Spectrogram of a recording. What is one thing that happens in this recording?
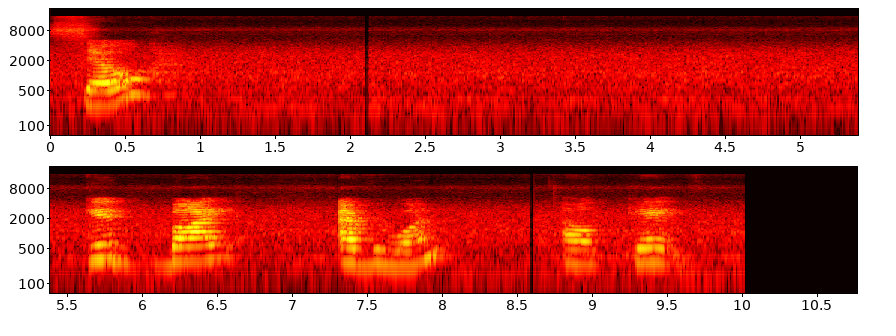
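A young woman speaks clearly and with expression, close by, in short phrases with pauses.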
